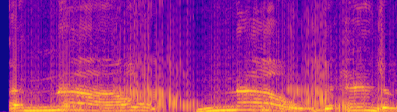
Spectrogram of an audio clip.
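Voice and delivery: dramatic announcement. Acted. Dramatic build to the angel appearing.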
